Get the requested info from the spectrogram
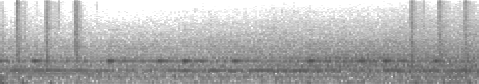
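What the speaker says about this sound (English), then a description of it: "And there's a train going." Train running in the Factorio game, a faint steady rumble with a low tonal hum, continuous throughout.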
